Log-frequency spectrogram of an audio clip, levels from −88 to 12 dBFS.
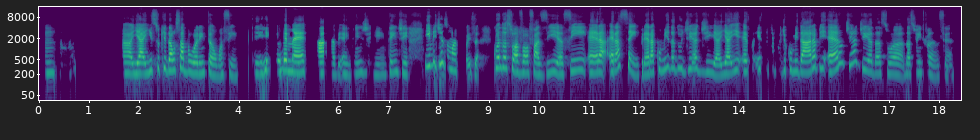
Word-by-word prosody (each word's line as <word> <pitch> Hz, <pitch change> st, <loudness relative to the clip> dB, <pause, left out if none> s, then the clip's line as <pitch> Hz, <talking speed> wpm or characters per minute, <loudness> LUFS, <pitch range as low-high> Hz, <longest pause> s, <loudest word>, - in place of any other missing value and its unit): Uhum. 220 Hz, 0 st, -13 dB, 1.3 s
Ah 215 Hz, -1 st, +1 dB
e 205 Hz, 0 st, +2 dB
é 210 Hz, 0 st, +7 dB
isso 245 Hz, +7 st, -7 dB
que 295 Hz, -, -3 dB
dá 250 Hz, -1 st, +6 dB
o 255 Hz, -, -2 dB
sabor 230 Hz, -6 st, 0 dB
então, 195 Hz, -4 st, -4 dB
assim, 185 Hz, -2 st, -13 dB, 0.3 s
que 210 Hz, +3 st, -7 dB, 0.2 s
remete 230 Hz, -2 st, +7 dB, 0.2 s
a 215 Hz, -, +10 dB
arábia, 200 Hz, -2 st, -7 dB
entendi 210 Hz, +2 st, -13 dB
entendi. 205 Hz, +2 st, -7 dB, 0.3 s
E 340 Hz, +1 st, +3 dB
me 420 Hz, -2 st, -4 dB
diz 390 Hz, +2 st, -2 dB
uma 260 Hz, -3 st, -1 dB, 0.2 s
coisa, -, -, -10 dB, 0.3 s
quando 300 Hz, 0 st, 0 dB
a 295 Hz, -, +1 dB
sua 250 Hz, -6 st, +3 dB
avó 220 Hz, -1 st, -2 dB
fazia, 210 Hz, +1 st, -2 dB
assim, 250 Hz, +5 st, -5 dB
era 225 Hz, 0 st, +5 dB
era 250 Hz, +6 st, +4 dB
sempre, 200 Hz, -, -3 dB
era 220 Hz, +2 st, +5 dB
a -, -, -12 dB
comida 280 Hz, +5 st, -8 dB
do 295 Hz, +1 st, -12 dB
dia 265 Hz, +5 st, -5 dB
a -, -, 0 dB
dia, 225 Hz, -6 st, -5 dB
e 210 Hz, +2 st, -3 dB
aí 210 Hz, +6 st, +1 dB
eh, 240 Hz, -, +1 dB, 0.2 s
esse 280 Hz, 0 st, -8 dB
tipo 275 Hz, +4 st, -22 dB
de 255 Hz, -, -9 dB
comida 245 Hz, -3 st, 0 dB
árabe 285 Hz, +5 st, +3 dB
era 345 Hz, +4 st, +4 dB
o 420 Hz, -, -12 dB
dia 405 Hz, +1 st, -8 dB
a -, -, -10 dB
dia 265 Hz, -, -4 dB
da 210 Hz, -1 st, -6 dB
sua 205 Hz, -4 st, -7 dB
da 195 Hz, +2 st, -6 dB
sua 220 Hz, +3 st, -12 dB
infância? 185 Hz, -5 st, -14 dB
225 Hz, 180 wpm, -23 LUFS, 205-260 Hz, 1.3 s, a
